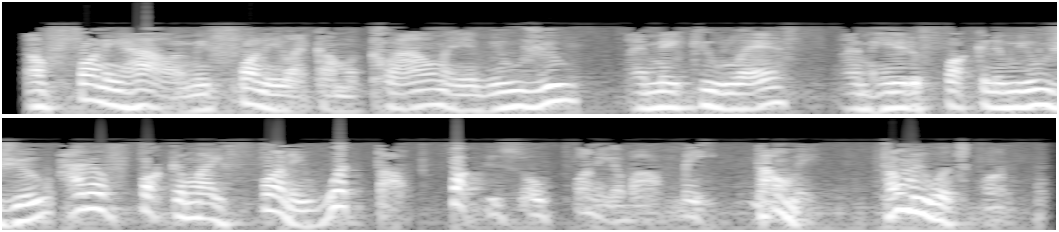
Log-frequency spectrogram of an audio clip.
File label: funny; halflife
